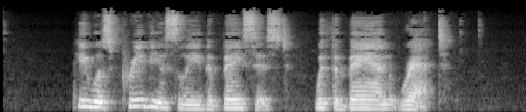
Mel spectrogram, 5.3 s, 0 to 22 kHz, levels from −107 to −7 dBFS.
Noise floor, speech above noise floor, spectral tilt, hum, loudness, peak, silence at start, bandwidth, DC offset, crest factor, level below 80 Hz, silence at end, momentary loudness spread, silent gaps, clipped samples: -72 dBFS; 54 dB; -4.5 dB/octave; none; -19 LUFS; -2 dBFS; 0.75 s; 15.5 kHz; under 0.1%; 18 dB; -56 dBFS; 0.8 s; 11 LU; none; under 0.1%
